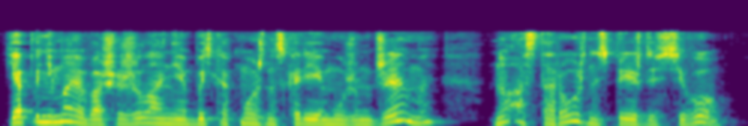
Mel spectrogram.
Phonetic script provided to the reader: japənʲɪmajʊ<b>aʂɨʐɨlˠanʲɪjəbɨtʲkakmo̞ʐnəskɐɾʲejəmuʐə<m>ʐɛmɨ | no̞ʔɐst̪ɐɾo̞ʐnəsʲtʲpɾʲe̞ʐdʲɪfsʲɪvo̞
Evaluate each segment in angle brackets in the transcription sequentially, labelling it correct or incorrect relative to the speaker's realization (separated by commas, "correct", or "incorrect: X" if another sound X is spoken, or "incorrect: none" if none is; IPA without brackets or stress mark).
incorrect: v, correct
